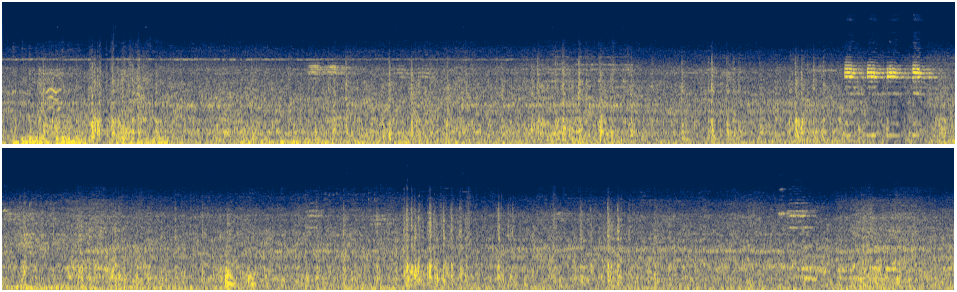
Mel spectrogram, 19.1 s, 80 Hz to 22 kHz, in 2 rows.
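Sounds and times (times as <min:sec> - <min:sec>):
traffic engines and road noise: 0:00.0 - 0:19.0
vehicle horn beeps: 0:03.0 - 0:04.3, 0:08.2 - 0:09.7, 0:17.3 - 0:17.8.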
